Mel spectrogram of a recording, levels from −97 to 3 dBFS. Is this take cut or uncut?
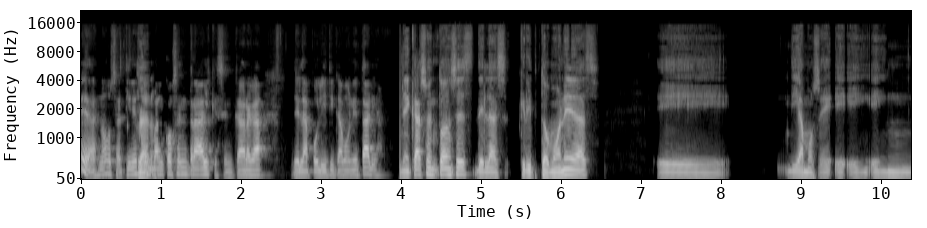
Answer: uncut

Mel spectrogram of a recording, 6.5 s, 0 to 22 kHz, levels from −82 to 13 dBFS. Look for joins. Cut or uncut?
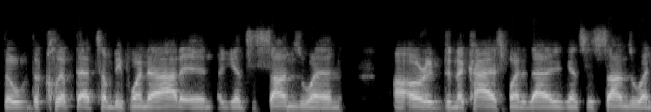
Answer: uncut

